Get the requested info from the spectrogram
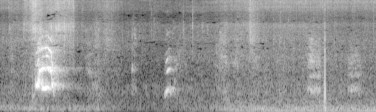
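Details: Dachshund excited and going crazy for water outdoors; one loud sharp bark at the start, then a few fainter short yips and barks, with a sharp click and light background noise.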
